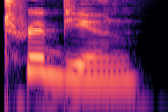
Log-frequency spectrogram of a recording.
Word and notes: tribune: American English

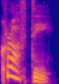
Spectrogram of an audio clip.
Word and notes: crafty: British English

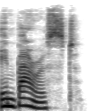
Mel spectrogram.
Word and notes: embarrassed: British English

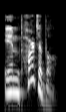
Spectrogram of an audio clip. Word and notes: impartible: British English

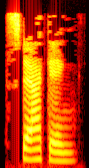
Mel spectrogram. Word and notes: stacking: British English

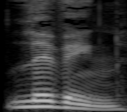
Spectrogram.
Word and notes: living: American English

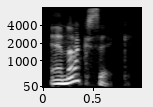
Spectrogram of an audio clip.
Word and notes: anoxic: British English

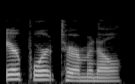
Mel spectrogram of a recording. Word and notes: airport terminal: British English

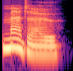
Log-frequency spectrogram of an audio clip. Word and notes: meadow: British English

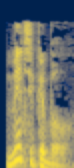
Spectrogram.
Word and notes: mitigable: British English

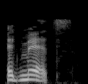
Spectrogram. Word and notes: admits: British English

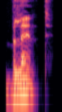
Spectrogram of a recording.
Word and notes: blent: British English

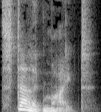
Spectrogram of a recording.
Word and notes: stalagmite: British English

